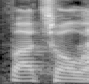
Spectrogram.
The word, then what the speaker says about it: Bartolomeo: Bartolomeo, but Bartolomeo. I just learned how to pronounce it last week too, yeah, so don't feel bad.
